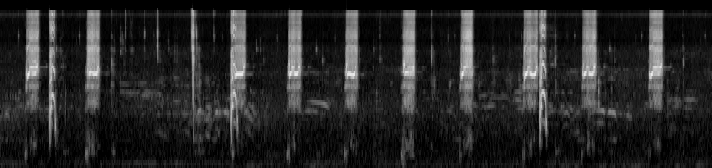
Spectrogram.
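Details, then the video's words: A francolin, called teetar, keeps up a steady series of loud, grating bursts at well over one per second, with some squeaky, rising notes among them. "desi teeter ki masti,jungli teeter ki awaaz"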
